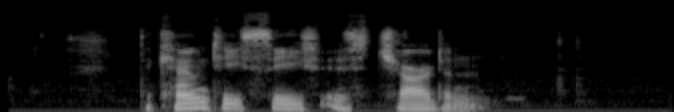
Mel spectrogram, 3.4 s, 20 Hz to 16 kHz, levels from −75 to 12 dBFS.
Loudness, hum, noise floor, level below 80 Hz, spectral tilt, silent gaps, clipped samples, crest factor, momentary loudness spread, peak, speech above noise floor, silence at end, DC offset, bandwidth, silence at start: -25 LUFS; none; -60 dBFS; -50 dBFS; -4 dB/octave; none; under 0.1%; 22 dB; 12 LU; -6 dBFS; 35 dB; 0.95 s; under 0.1%; 11 kHz; 0.4 s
